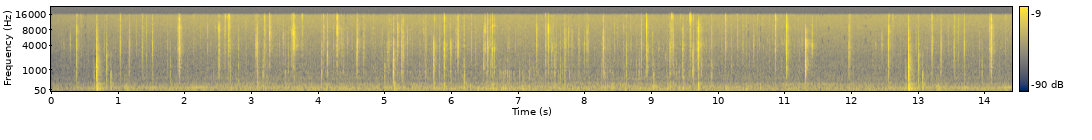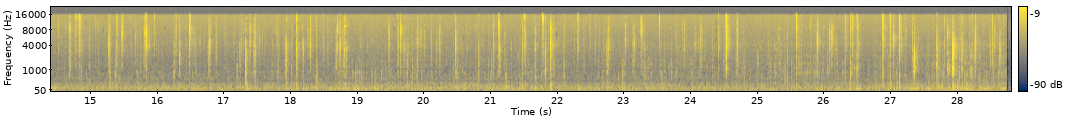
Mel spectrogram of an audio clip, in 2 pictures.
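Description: Faint, irregular tapping and light scratching of an Apple Pencil tip on an iPad's glass screen during drawing strokes, over a low steady room hum.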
